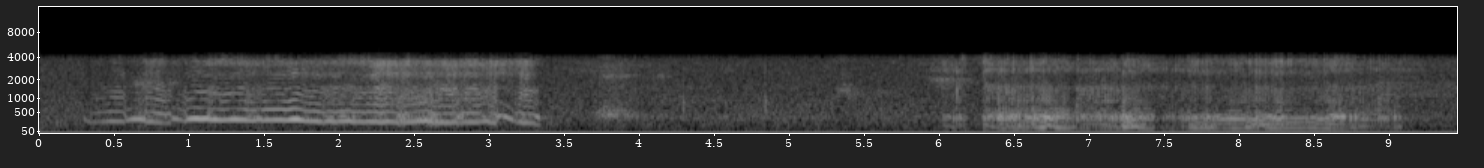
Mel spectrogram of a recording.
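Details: Dog asleep on a sofa, snoring: drawn-out, rattling, growl-like snore followed by a softer snore.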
